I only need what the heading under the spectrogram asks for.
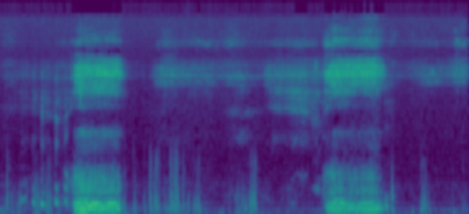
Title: Snoring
